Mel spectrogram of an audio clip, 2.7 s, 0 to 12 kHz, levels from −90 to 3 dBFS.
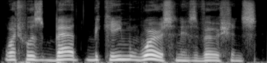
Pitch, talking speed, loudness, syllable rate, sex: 175 Hz, 180 wpm, -18 LUFS, 4.9 syllables/s, male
